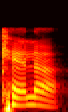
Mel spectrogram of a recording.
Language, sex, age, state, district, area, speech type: Bengali, female, 30-45, West Bengal, Purba Medinipur, rural, read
